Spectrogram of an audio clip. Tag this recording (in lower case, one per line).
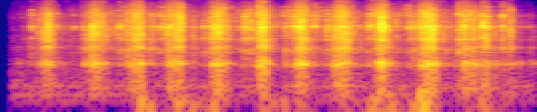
glass
rattle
